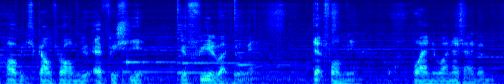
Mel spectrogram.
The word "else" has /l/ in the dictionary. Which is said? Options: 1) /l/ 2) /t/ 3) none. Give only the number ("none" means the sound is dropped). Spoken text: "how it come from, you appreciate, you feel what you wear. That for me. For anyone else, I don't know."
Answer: 3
